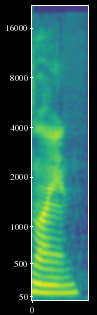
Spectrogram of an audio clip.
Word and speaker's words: Lyon: I enjoyed that cause what happened was I was named Adam Lyons, and he got I think it's Lion, forgot, but it's spelled Lyon, whereas lions like the animal is Lions.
